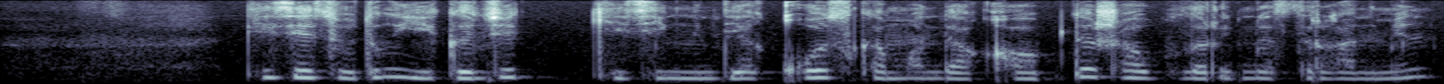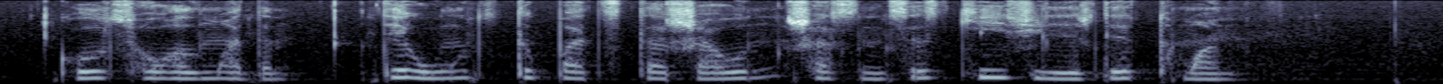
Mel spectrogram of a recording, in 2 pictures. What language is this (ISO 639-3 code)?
kaz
